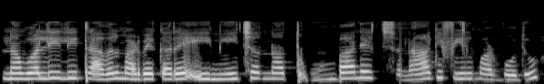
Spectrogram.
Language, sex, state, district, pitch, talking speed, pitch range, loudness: Kannada, female, Karnataka, Shimoga, 260 Hz, 120 wpm, 250-285 Hz, -15 LUFS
